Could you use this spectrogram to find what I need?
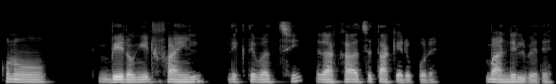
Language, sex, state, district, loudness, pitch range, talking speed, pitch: Bengali, male, West Bengal, North 24 Parganas, -21 LUFS, 110-115 Hz, 120 wpm, 110 Hz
